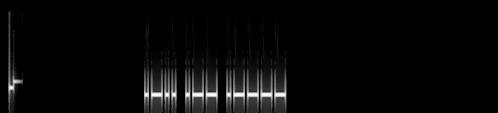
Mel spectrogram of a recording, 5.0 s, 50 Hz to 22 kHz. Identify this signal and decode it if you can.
Morse code, heard as a keyed tone, about 36 wpm, 700 Hz. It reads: LW1
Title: Callsign Prefixes for Top 50 DXCC - 35wpm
